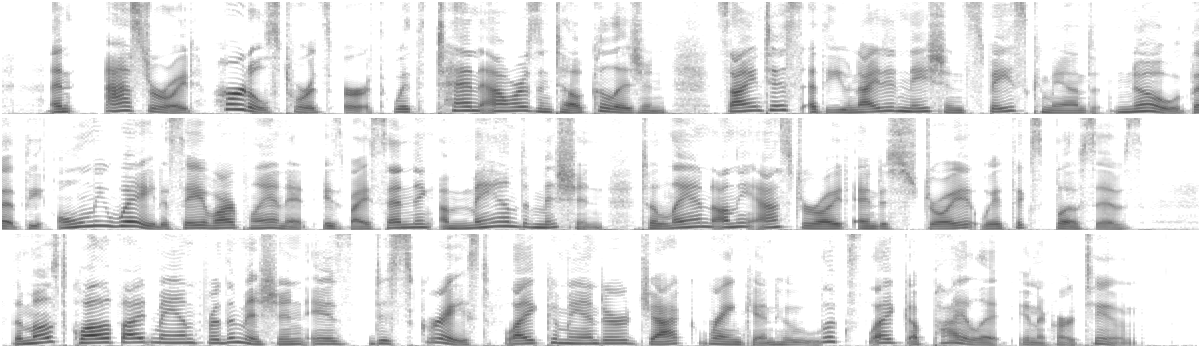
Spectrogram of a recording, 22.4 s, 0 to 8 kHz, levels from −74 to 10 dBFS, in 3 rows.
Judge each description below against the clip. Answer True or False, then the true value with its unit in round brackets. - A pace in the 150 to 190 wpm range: True (170 wpm)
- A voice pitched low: False (200 Hz)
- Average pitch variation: False (7.2 semitones)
